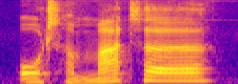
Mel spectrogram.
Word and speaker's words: Automata: Wait, why do I pronounce it automata? Probably because I'm taking it from the word automatic and just replacing the IC with an A.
